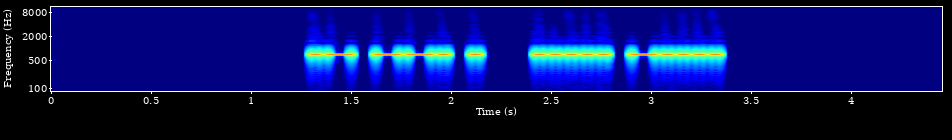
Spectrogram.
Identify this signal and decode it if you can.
Morse code, heard as a keyed tone, about 30 wpm, 700 Hz. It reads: AGE 56
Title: K1USN SST QSO Practice 30wpm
